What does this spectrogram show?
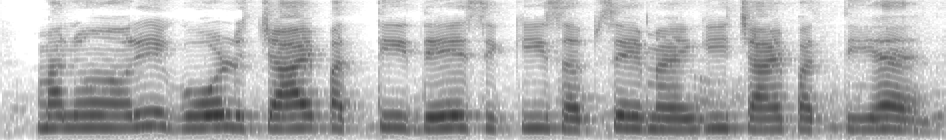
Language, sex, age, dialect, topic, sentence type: Hindi, female, 18-24, Hindustani Malvi Khadi Boli, agriculture, statement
